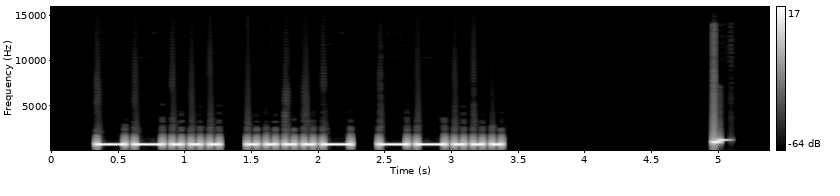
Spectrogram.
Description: Morse code, heard as a keyed tone, about 17 wpm, 700 Hz. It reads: 747
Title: Numbers - 3-Digit 17wpm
